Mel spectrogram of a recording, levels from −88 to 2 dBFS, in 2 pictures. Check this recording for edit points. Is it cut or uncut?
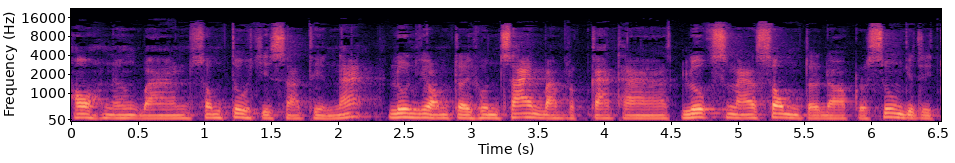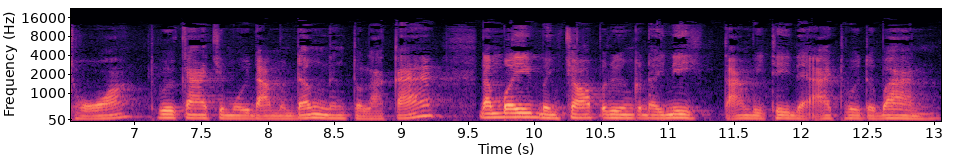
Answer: cut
